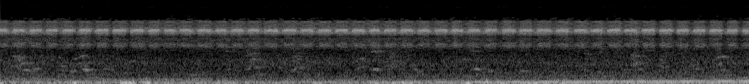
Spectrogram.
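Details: Chorus of cicadas in a park in Italy, an unbroken high-pitched buzz pulsing about three times a second, with wind and a low hum from nearby cars underneath.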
